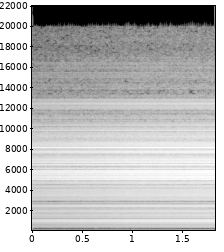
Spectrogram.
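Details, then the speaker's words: Game machine's newly fitted lock relay coil: a loud steady electrical buzz that grows louder when switched back on, far more than the normal slight hum. "it has a hum to it and it will have some kind of hum but it shouldn't sound where I have to talk loud"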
